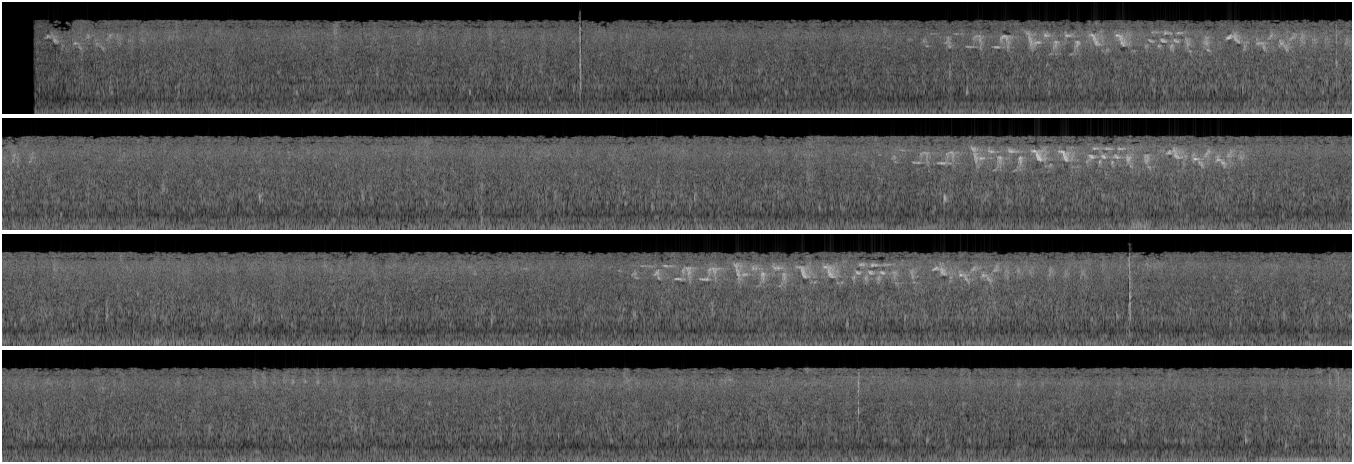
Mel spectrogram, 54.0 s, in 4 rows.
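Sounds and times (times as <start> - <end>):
steady background hiss: 0.4 - 54.0
bird chirping: 22.3 - 26.1.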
